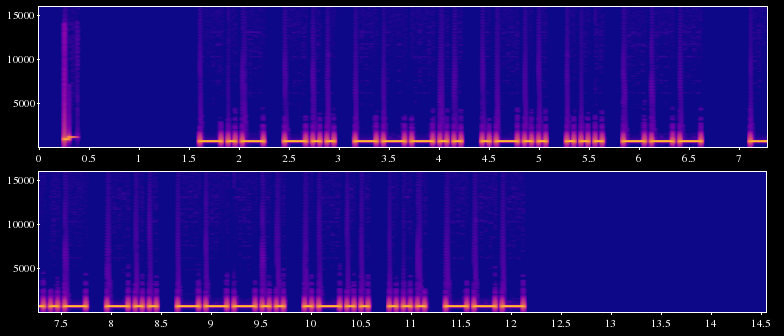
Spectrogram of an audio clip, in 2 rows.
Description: Morse code, heard as a keyed tone, about 17 wpm, 700 Hz. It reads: KD8LSO KD8LSO
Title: USA Call Signs Repeated 2x 17wpm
